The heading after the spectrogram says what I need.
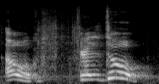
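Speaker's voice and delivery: ordinary talk, nothing marked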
